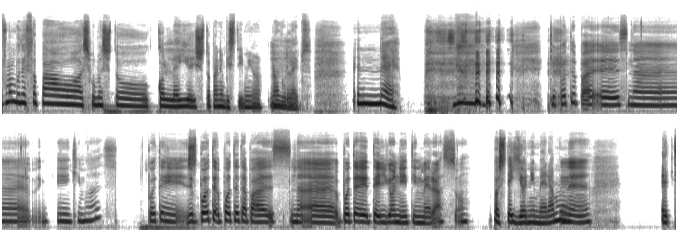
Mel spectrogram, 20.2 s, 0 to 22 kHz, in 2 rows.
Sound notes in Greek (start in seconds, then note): 6.3 γέλια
